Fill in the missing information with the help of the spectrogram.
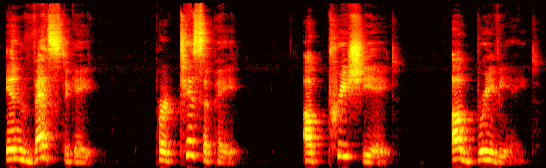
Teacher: Verbs ending in at fully pronounce that ending. You hear a clear a sound, but the main stress is still two syllables before that ending.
